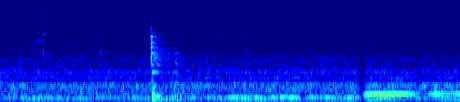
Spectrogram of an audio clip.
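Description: A glass tumbler set down on a marble serving board with one light click, over a faint steady hum. A brief low hum sounds near the end.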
